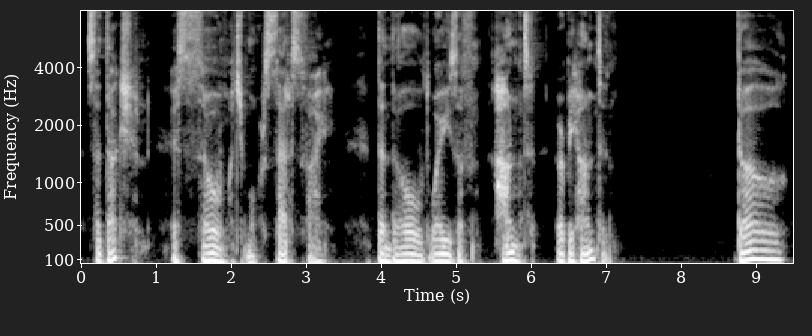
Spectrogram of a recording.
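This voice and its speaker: A man playing a seductive, dominant vampire boss in an intimate ASMR roleplay, breathy and often near a whisper, teasing slowly and deliberately. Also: rumbling low, exaggerated voice. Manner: slow, deliberate, flirtatious.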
